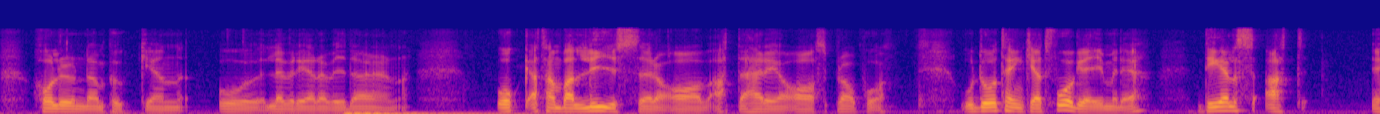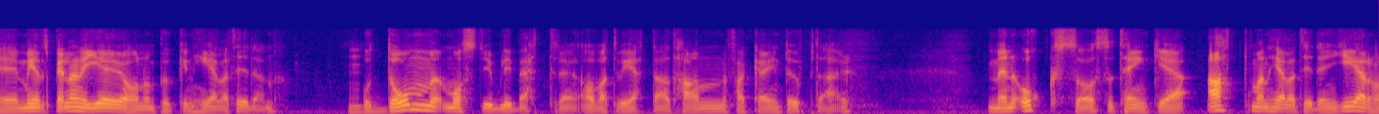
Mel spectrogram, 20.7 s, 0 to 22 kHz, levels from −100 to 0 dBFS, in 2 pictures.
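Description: No technical faults occur anywhere in this speech, which comes through G.722 wideband telephone coding at 64 kbit/s.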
